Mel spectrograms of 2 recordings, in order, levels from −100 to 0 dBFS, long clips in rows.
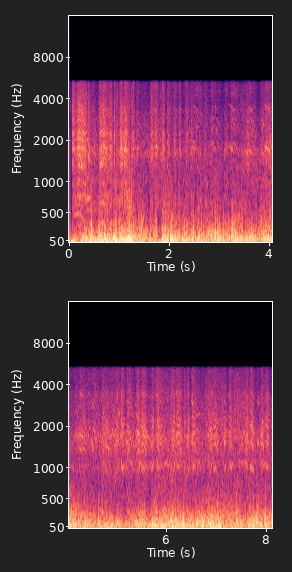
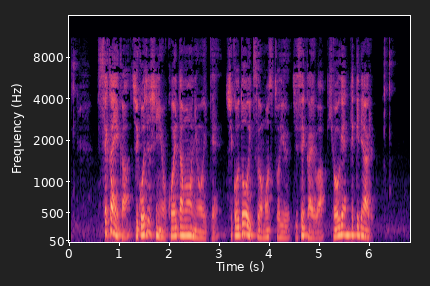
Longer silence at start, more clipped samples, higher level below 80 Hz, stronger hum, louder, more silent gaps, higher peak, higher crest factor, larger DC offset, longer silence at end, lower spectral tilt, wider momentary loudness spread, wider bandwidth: second, 0 s vs 0.6 s; first, 0.8% vs under 0.1%; first, -12 dBFS vs -52 dBFS; neither; first, -13 LUFS vs -25 LUFS; neither; first, 0 dBFS vs -6 dBFS; second, 10 dB vs 18 dB; neither; second, 0 s vs 0.75 s; first, -8.5 dB/octave vs -6.5 dB/octave; second, 7 LU vs 13 LU; second, 5.4 kHz vs 11.5 kHz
